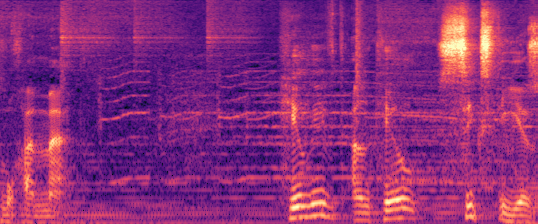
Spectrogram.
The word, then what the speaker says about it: Muhammad: sidarta Buddha lived until 80 years old Muhammad pronounced Muhammad he lived until 60 years old Three Holy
